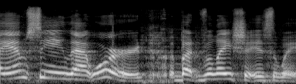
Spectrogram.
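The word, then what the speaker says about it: Valatie: that yes i am seeing that word but valacia is the way it's pronounced and you'll be at the uh falcon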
